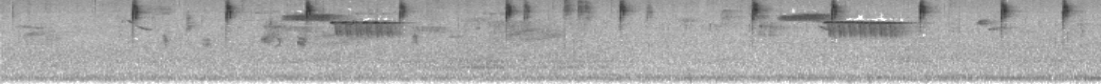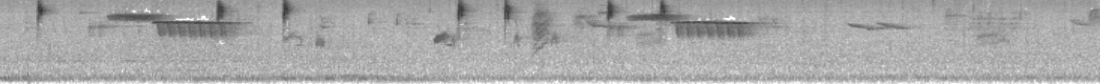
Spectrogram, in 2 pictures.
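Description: Songbirds calling: a short trilled phrase returns about every six seconds, with quick high chirps in between.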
